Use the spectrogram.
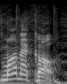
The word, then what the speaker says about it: Monaco: I've looked it up a couple of times and I still can't remember how to pronounce it, so it's Monaco.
